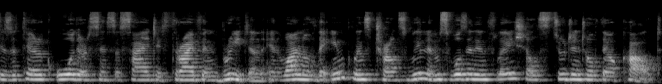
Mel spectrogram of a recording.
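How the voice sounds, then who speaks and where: In a room with audible echo, a woman speaks at a fairly quick pace with a fairly high pitch and fairly even intonation. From Ukraine. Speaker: scholar. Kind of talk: conference talk. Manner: halting.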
